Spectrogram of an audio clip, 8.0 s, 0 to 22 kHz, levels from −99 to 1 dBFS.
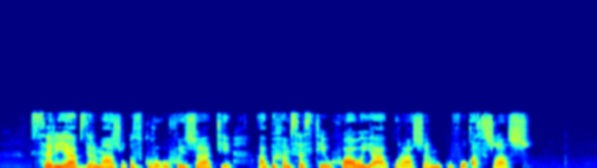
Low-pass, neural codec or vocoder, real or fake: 7.2 kHz; none; real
